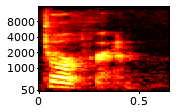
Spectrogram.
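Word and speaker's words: Tåkern: But it has a little English. O, or it has a little, like, dot or period over the A, which causes it to be Torkrin.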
